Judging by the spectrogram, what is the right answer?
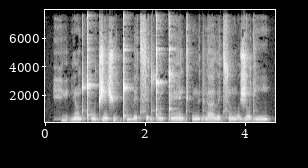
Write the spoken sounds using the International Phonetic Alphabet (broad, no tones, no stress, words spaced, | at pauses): hy bʲɔ̃dǃʼo̰d ʒɛ̃ʃudǃʼuβɛd sədŋ͡ǃɔ̃dǃɛ̃d | ŋə̰dŋa lədsõŋɔ̰ʒɔd ĩ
